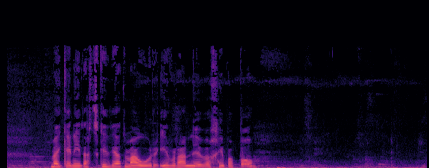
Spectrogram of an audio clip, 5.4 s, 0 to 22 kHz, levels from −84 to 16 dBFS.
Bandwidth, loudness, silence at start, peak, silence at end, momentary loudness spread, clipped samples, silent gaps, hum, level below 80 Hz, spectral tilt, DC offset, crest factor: 16 kHz; -25 LUFS; 0.1 s; -8 dBFS; 0 s; 23 LU; under 0.1%; none; none; -40 dBFS; -6.5 dB/octave; under 0.1%; 20 dB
